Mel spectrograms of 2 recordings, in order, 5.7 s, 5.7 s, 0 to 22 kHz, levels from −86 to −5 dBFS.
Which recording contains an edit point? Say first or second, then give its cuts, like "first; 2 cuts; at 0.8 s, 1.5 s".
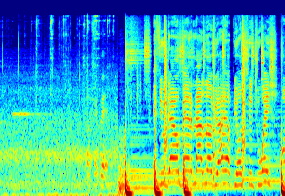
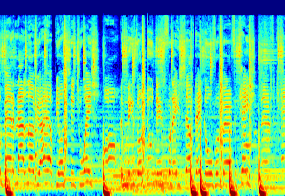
first; 1 cut; at 2.3 s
